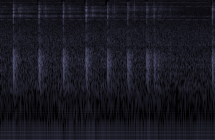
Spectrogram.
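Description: Table tennis ball bounced repeatedly on the table before a serve: light, even ticks about five a second, coming slightly quicker toward the end, then stopping.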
